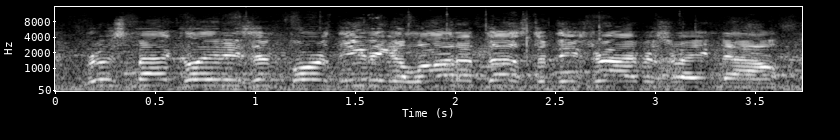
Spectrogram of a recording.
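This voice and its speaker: A man at a moderate pace over crowd noise in the background. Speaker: rodeo race announcer. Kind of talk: live sports commentary. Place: stadium.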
